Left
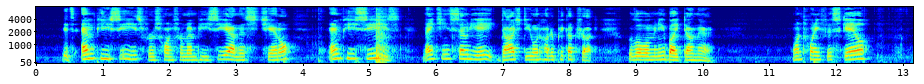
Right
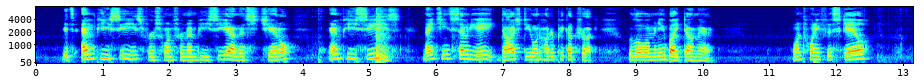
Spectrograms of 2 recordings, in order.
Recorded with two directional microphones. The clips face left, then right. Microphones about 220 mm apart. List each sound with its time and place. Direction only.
0.4 s speech: centre (ahead or behind)
11.3 s speech: centre (ahead or behind)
